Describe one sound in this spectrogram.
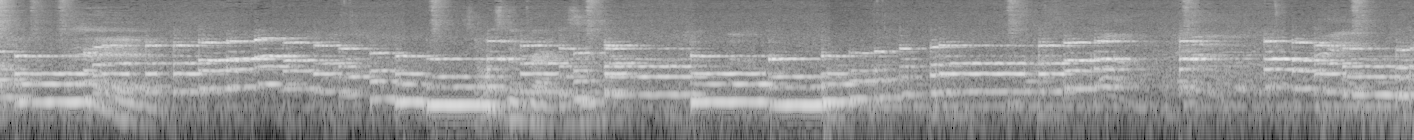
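A drum kit taps out a beat.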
